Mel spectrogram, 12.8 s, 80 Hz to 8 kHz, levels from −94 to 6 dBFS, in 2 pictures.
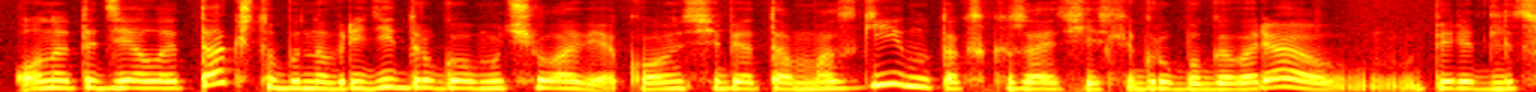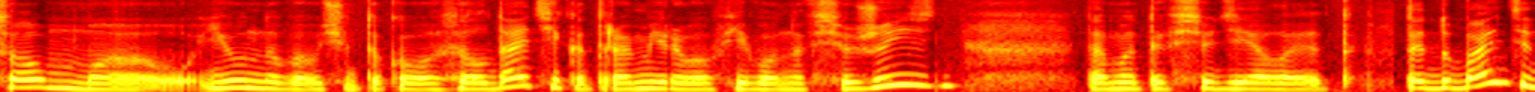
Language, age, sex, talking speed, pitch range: Russian, 20-39, female, 165 wpm, 200-240 Hz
